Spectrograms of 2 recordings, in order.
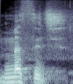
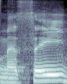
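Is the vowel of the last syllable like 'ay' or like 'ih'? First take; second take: ih; ay. First: The last syllable has a short 'ih' vowel. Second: The last syllable has an 'ay' vowel. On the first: The speaker calls it right. "ഏജ് അല്ല, ഇജ് ആയിരിക്കും" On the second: The speaker calls it wrong. "മെസ്സേജ് എന്ന് പറയണ്ട"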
